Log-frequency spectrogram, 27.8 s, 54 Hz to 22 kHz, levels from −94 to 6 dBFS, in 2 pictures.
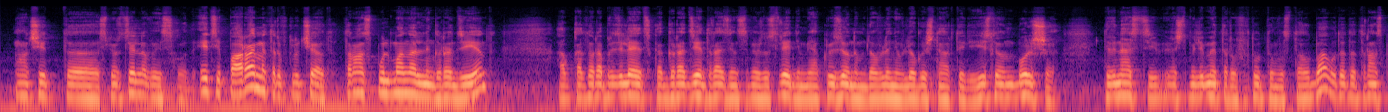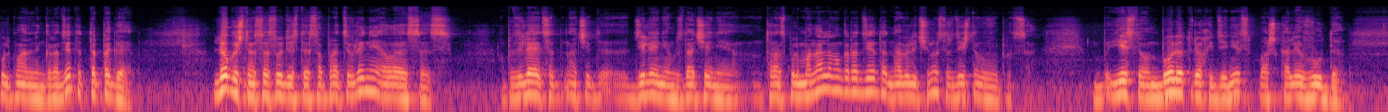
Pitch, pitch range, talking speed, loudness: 120 Hz, 115-130 Hz, 120 wpm, -18 LUFS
